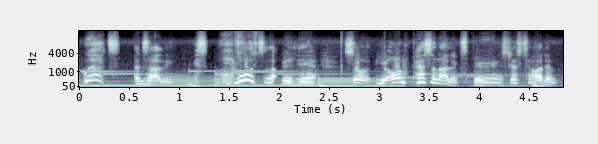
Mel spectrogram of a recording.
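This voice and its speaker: A man's voice: a little high, wildly swooping pitch, fairly quick, warm tone, soft background music. A man hosting an interview podcast, enthusiastic, full of affirmations and speaking directly to viewers. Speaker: podcast host.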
